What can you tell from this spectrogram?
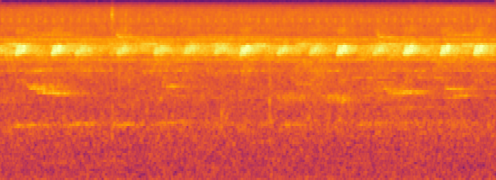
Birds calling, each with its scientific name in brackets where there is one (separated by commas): Bluish-fronted Jacamar (Galbula cyanescens), Hauxwell's Thrush (Turdus hauxwelli), Russet-backed Oropendola (Psarocolius angustifrons), Undulated Tinamou (Crypturellus undulatus)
